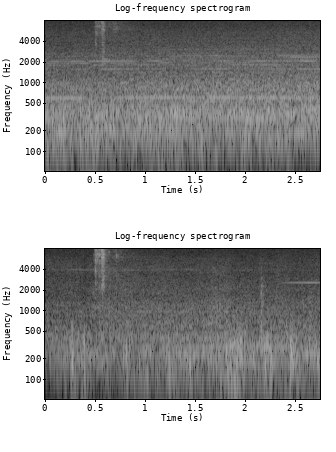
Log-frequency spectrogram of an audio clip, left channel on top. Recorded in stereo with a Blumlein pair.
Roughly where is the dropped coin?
Ahead right.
